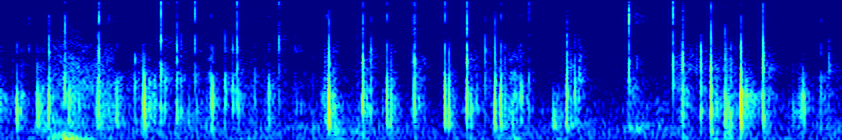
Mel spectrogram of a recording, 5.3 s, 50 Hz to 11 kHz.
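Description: Long acrylic nails tap and scratch a flat, thin, clear plastic pouch, making a rapid, uneven run of sharp crinkly clicks centered around 1 kHz with bright edges. Each tap dies almost instantly, separated by brief soft scratching rustles, and a faint low thump comes near the start.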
